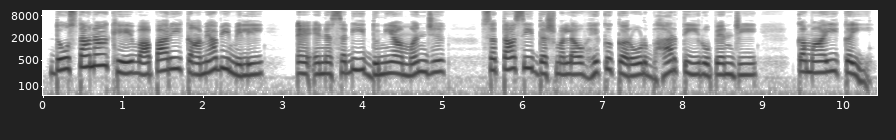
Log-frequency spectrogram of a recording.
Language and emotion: Sindhi, neutral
